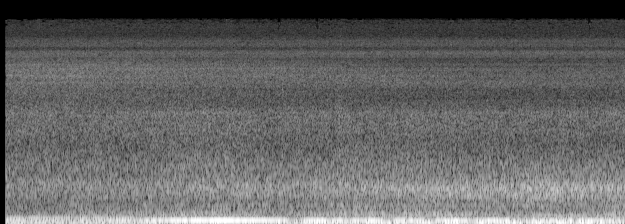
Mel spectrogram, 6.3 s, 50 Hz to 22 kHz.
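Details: 1947 Ford 8N tractor after replacing worn distributor rotor shaft with used part and refitting points: starter turns engine with steady low chugging, about four beats a second, never fires; cause unknown.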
